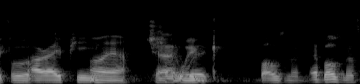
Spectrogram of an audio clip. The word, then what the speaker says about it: Boseman: Chadwick Boseman.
